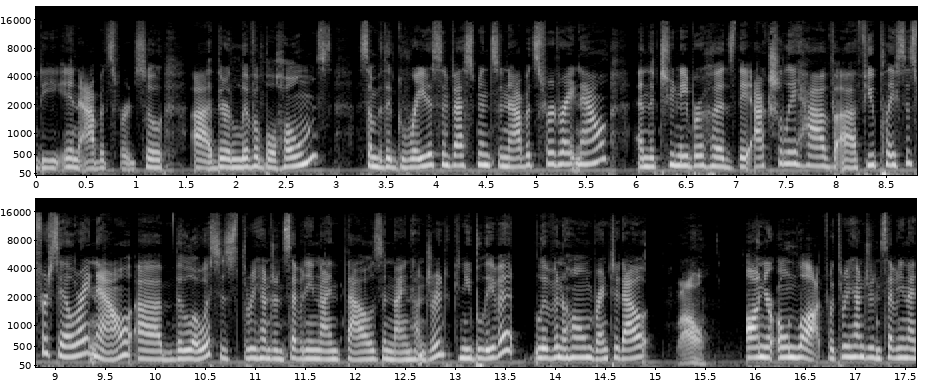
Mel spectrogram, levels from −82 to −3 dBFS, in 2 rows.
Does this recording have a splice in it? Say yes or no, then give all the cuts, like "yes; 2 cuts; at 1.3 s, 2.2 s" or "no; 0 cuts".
no; 0 cuts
